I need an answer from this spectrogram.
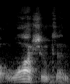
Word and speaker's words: Washington: Oh, Washington. No R.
